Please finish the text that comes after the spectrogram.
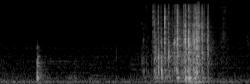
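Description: Tarot cards being shuffled by hand, a single quick tap followed by a brisk riffling burst of about half a second, close and fairly loud in an otherwise quiet room.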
